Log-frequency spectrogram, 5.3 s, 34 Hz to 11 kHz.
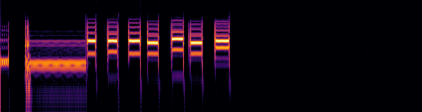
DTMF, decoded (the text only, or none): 2521910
